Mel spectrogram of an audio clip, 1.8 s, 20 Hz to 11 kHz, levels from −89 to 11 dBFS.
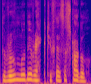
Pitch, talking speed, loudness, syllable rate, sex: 180 Hz, 295 wpm, -16 LUFS, 6.7 syllables/s, male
